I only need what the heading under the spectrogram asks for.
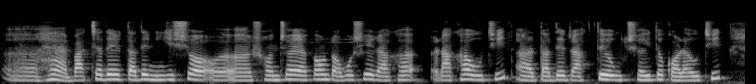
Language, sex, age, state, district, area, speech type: Bengali, female, 30-45, West Bengal, Malda, rural, spontaneous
